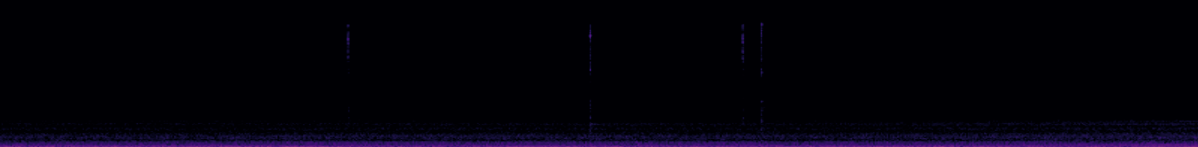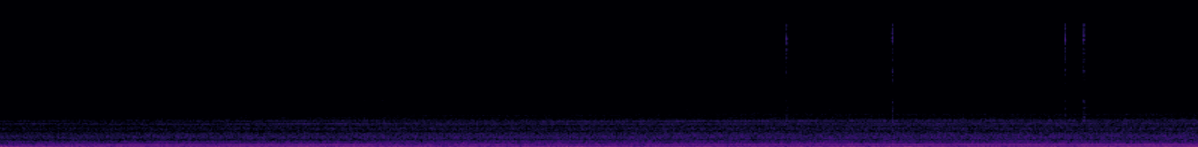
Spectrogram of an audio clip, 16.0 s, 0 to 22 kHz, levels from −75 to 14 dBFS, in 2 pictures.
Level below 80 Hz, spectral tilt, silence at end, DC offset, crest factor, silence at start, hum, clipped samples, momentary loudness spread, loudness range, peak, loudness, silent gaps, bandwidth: -56 dBFS; -6.5 dB/octave; 0 s; under 0.1%; 16 dB; 0 s; none; under 0.1%; 5 LU; 4 LU; -34 dBFS; -49 LUFS; none; 18 kHz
